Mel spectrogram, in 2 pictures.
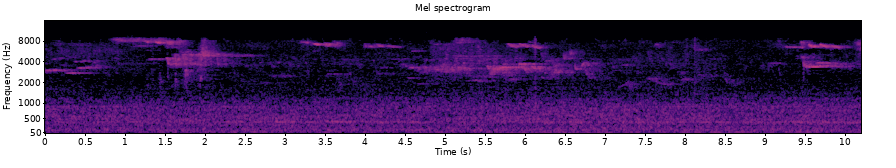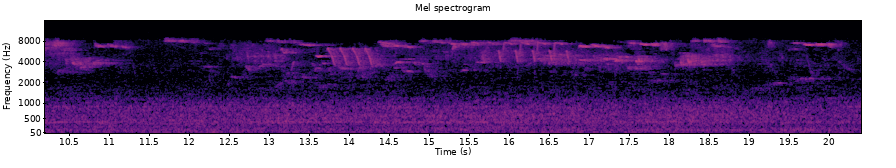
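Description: Near silence: a faint steady hiss with scattered small, high bird-like chirps all through.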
